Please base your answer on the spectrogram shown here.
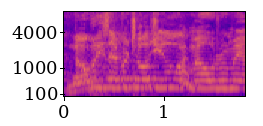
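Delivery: ordinary delivery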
